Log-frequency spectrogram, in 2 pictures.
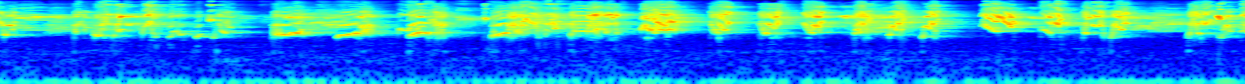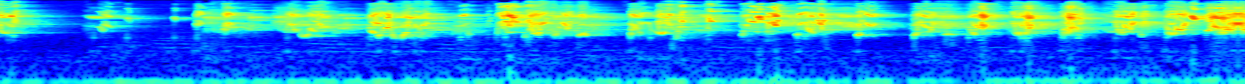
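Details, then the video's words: Ngeriwik trilling of a lovebird, played as therapy for birds that stall or juveniles learning to trill; long unbroken stretches of fast scratchy high chatter, dipping briefly around seven seconds before resuming. "Terapi Lovebird ngeriwik untuk burung macet dan balibu belajar bunyi"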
